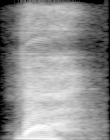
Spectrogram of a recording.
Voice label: "dah", Persian

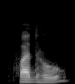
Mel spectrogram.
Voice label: "vadhu", Sanskrit

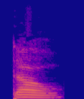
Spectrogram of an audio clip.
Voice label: "daw", Proto-Germanic

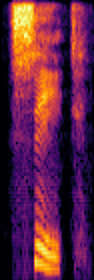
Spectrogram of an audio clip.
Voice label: "sete", Middle English

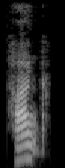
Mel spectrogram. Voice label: "h2enk" PIE; *h₂enk- [ħaŋk]

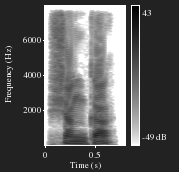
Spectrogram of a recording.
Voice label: "SaNka", Sanskrit

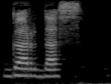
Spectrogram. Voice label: "gardas", Lithuanian

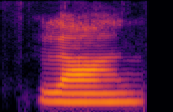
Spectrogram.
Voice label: "lang", Anglo Saxon

